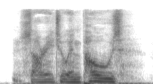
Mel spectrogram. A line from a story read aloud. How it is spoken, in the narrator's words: Mallory muttered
